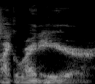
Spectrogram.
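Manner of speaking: very soft, whispered meditation voice.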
